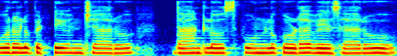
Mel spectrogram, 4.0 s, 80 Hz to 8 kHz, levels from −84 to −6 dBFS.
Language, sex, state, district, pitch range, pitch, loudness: Telugu, female, Andhra Pradesh, Guntur, 195-205 Hz, 200 Hz, -15 LUFS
